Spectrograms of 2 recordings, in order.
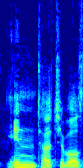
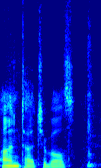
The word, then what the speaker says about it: Intouchables: H said wait and it's Intouchables not Untouchables Brian um Hugh you're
